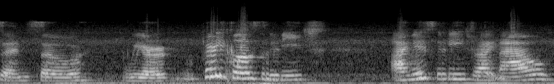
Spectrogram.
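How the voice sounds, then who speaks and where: A woman's voice: medium pitch, a bit bright, roomy sound, slight background noise, rough recording. A woman in her forties from Switzerland, talking in a friendly, chatty way as a guest on a roundtable. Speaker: roundtable guest, language teacher. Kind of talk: casual conversation.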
